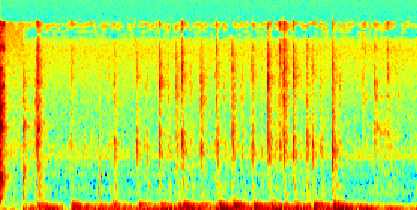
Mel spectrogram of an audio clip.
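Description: Typing on a computer keyboard: a quick run of key clicks over a low rumble, stopping about three and a half seconds in.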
